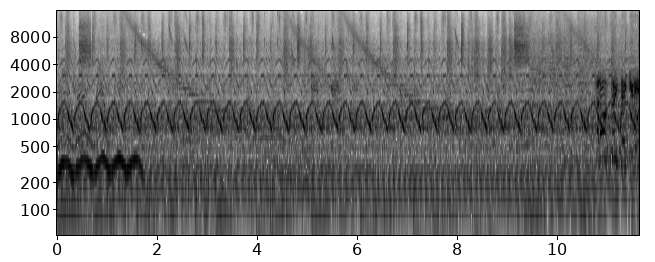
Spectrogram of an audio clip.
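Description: Wailing police sirens from a Grand Theft Auto V pursuit in a tunnel, several overlapping wails cycling steadily and loudly over engine rumble for the whole stretch, with a different siren tone cutting in near the end.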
